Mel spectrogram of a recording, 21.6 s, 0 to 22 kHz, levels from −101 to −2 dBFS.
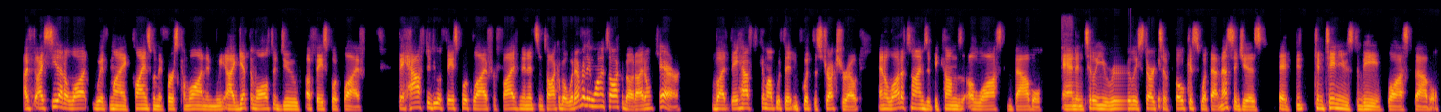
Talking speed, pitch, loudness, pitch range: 240 wpm, 130 Hz, -22 LUFS, 120-145 Hz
